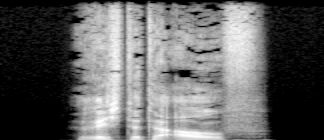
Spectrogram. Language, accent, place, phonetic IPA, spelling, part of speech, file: German, Germany, Berlin, [ˌʁɪçtətə ˈaʊ̯f], richtete auf, verb, De-richtete auf.ogg
- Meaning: inflection of aufrichten: 1. first/third-person singular preterite 2. first/third-person singular subjunctive II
